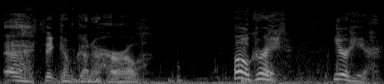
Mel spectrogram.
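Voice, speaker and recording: Flippant, animated space outlaw. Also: male voice, a little high, slow, gravelly, slight background noise, heavily acted. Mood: groggy, flippant. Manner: wisecracking, casual. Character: goofy, flippant male space outlaw hero. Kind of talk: video game cutscene acting.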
